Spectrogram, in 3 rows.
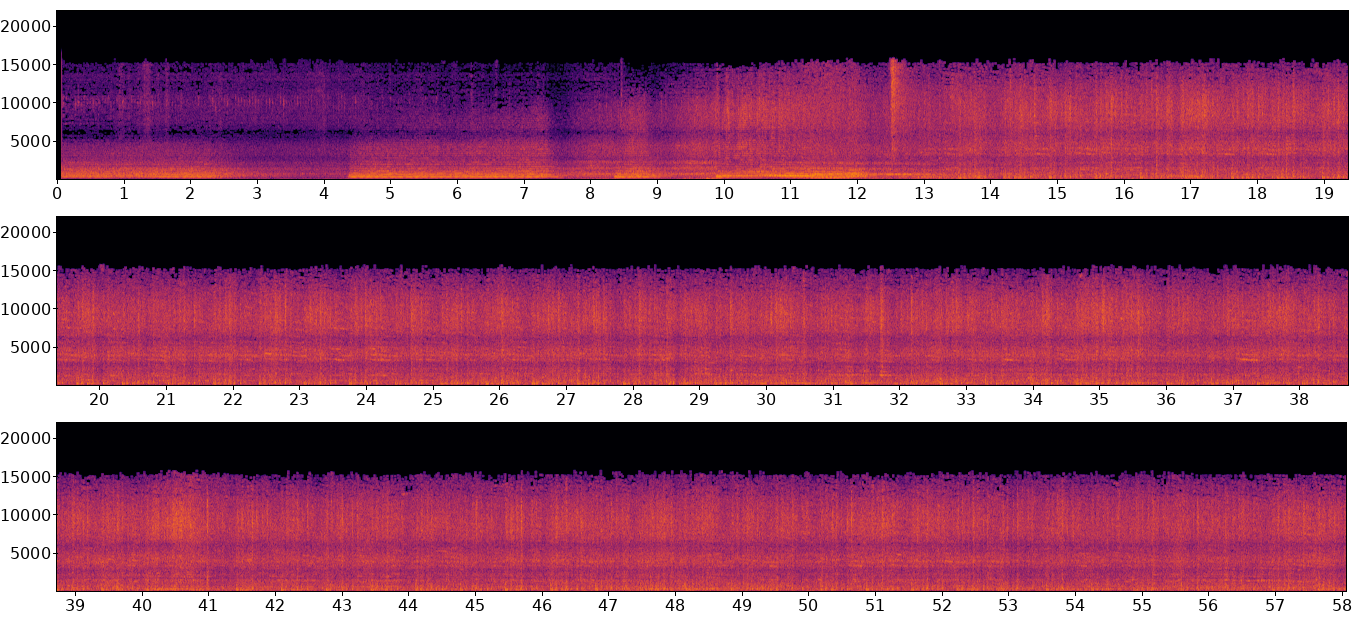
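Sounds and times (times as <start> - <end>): locomotive air horn blasts: 0.1 - 3.1, 4.4 - 7.7, 8.3 - 13.1
train wheels clacking over rail joints: 11.4 - 58.0.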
